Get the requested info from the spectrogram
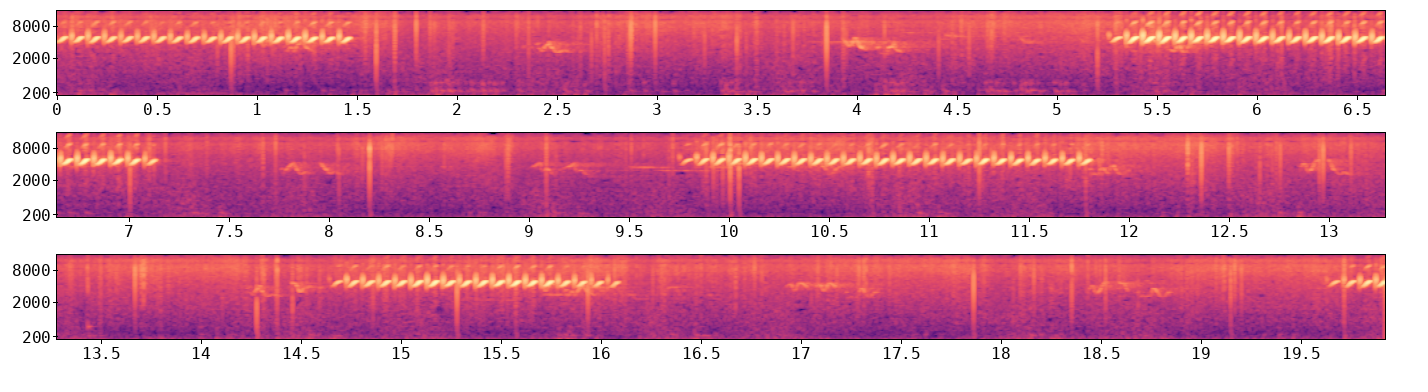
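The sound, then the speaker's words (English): A slate-colored junco sings a dry, rapid trill four times, each lasting under two seconds and spaced a few seconds apart, over a low outdoor rumble. “The chippy-like trill of the slate-colored junco is a familiar sound throughout the spruce forest in summer and further south on migration.”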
